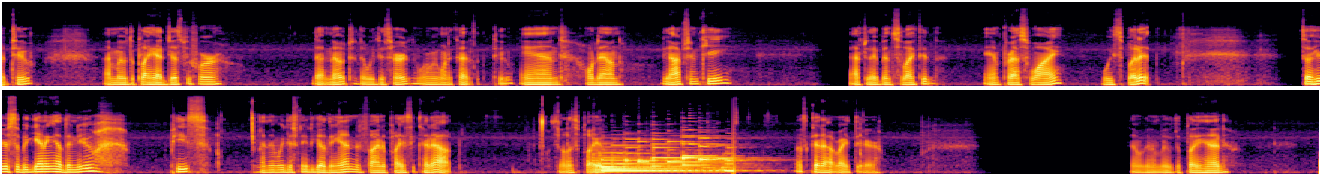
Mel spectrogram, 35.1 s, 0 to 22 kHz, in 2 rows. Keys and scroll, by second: 13.6 alt+¥, 14.9 Left, 15.6 Left, 16.3 Left, 16.9 Left.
